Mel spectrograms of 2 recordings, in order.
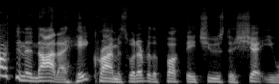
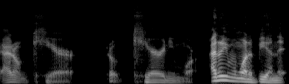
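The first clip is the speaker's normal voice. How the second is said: much softer, lower, checked-out mutter; apathetic mumble; 6 semitones lower, 6 dB quieter, faster than usual. Retold or imitated. Streamer imitating his own reaction to news, soft apathetic mumble. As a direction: mumble it like nothing matters anymore. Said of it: "I'm like".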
